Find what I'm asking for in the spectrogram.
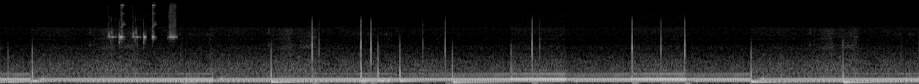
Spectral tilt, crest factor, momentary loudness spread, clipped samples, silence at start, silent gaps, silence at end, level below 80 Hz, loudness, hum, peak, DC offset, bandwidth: -7.5 dB/octave; 18 dB; 7 LU; under 0.1%; 0 s; none; 0 s; -52 dBFS; -24 LUFS; none; -4 dBFS; under 0.1%; 17.5 kHz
